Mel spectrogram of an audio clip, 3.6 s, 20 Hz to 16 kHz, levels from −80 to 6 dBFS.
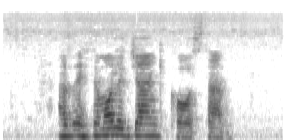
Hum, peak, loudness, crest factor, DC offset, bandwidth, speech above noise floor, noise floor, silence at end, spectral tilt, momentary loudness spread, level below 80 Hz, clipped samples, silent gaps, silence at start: none; -6 dBFS; -24 LUFS; 20 dB; under 0.1%; 11.5 kHz; 29 dB; -52 dBFS; 0.65 s; -6 dB/octave; 9 LU; -60 dBFS; under 0.1%; none; 0.75 s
